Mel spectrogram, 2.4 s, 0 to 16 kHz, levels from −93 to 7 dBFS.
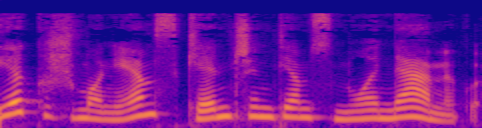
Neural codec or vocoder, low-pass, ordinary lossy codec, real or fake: autoencoder, 48 kHz, 32 numbers a frame, DAC-VAE, trained on Japanese speech; 14.4 kHz; MP3, 48 kbps; fake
